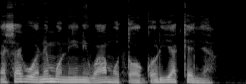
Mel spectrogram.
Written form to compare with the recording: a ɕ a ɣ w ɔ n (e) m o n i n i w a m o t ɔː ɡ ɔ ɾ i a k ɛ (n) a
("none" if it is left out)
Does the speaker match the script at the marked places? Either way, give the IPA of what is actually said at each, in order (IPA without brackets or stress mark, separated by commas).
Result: e, ɲ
